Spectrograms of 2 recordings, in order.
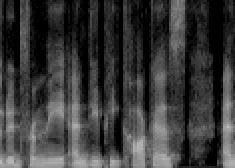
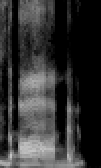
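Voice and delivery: ordinary talk

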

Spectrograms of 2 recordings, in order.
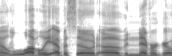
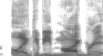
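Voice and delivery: put-on cat voice. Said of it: "This was my cat's voice".

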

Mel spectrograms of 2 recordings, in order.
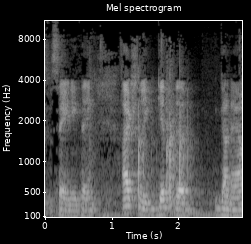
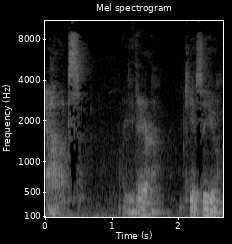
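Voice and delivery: hushed, very quiet, breathy, barely voiced whisper; 14 dB quieter than usual. As Mina in a group roleplay scene, searching for someone, whispering. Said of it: "just whispering".

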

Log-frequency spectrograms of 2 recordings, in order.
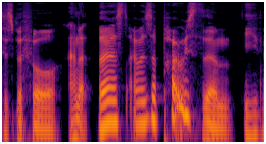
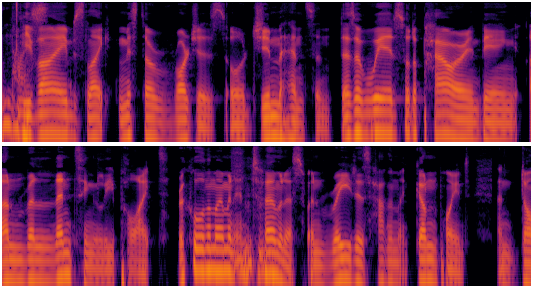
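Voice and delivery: plain

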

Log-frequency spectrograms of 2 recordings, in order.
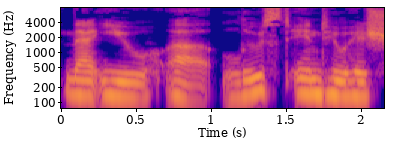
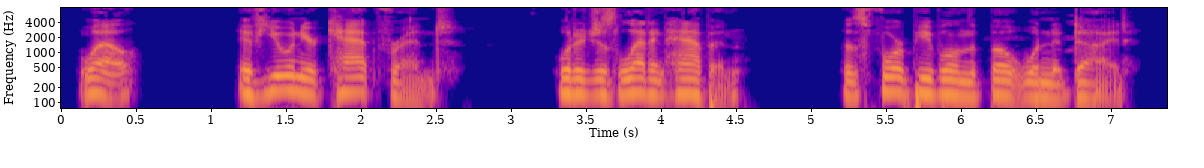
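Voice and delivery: gloating snake-man voice, spoken through a laugh. Voicing a grinning snake man who laughs and taunts the player: laughing snake man voice. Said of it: "and he just laughs, and he goes".

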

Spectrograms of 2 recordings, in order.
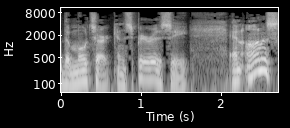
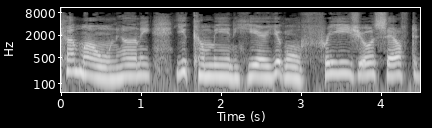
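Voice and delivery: put-on, pitched-up New Orleans woman's accent; 7 semitones higher than usual. Demonstrating how you do somebody from New Orleans, speak in Miss Sugarberry's New Orleans accent. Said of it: "who's from New Orleans, and she says".

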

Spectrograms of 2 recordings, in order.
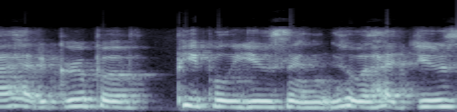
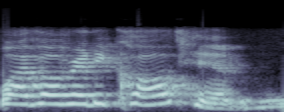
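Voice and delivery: put-on sulky, bratty teenager voice, pitched up; 8 semitones higher than usual. Retelling how she answered grandmother ayahuasca back, in a mock bratty teenager tone. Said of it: "you know how teenagers have that tone of voice".

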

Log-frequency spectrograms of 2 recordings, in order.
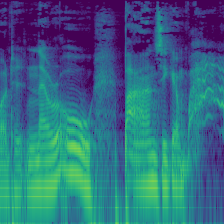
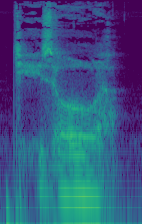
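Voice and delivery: mock menacing voice, lower, quieter; 4 semitones lower, 6 dB quieter than usual. Retelling how a man looked back on his way out, the speaker quotes him mock-menacingly.

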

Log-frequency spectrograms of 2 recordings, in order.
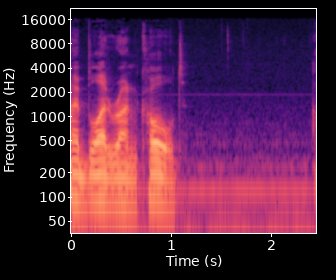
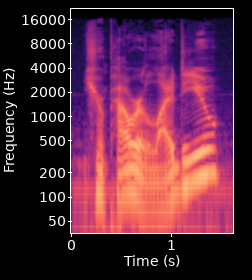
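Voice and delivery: ordinary delivery

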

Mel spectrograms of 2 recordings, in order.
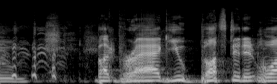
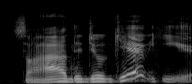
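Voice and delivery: low put-on voice with swooping pitch; 4 semitones lower, 9 dB quieter than usual. Retelling a line by the character Dr. Niss: William Hickey impression. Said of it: "It's my best William Hickey".

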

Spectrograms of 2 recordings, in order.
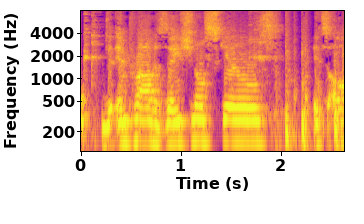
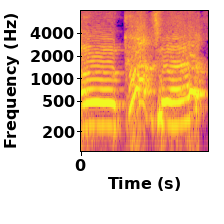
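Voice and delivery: very high call from a distance; 11 semitones higher than usual. Imagining the host calling his butler from the back: imitating Phil. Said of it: "Phil from the back go".

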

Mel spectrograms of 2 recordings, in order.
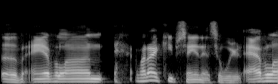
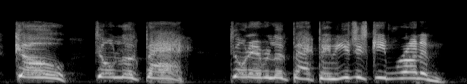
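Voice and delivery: mock, very high, slow, drawn-out scream. Retelling a character telling her to run: imitating a scream. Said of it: "like, screams it".

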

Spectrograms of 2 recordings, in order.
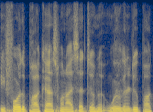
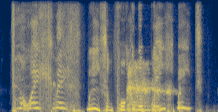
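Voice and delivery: put-on full Scouse accent, much higher. Mocking a man trying to sound awake, in a full scouse accent. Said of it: "You went full Scouser on us".

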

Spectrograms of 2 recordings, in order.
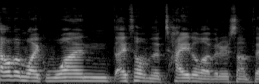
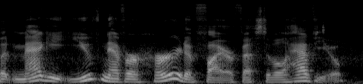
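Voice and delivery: condescending, patronizing, talking-down tone; 2 semitones lower, 6 dB quieter than usual. Asking the other speaker a question in front of listeners: patronizing tone. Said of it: "You just said that in a really patronizing way".

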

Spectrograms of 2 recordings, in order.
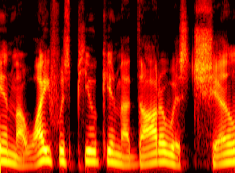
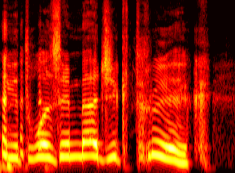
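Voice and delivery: put-on very slow, drawn-out old Slavic accent; 8 semitones higher, 4 dB louder than usual. Joking that the Easter Bunny explains his return: old Slavic Easter Bunny voice. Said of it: "He's got, like, an old Slavic voice".

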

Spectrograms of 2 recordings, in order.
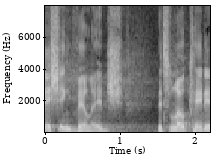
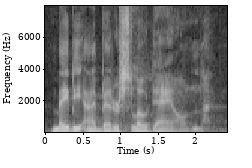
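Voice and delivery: low, slow half-whisper out the side of the mouth; 4 semitones lower, 4 dB quieter than usual. Retelling what a man suddenly said to the speaker: near-half-whisper from mouth corner. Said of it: "almost in a whisper out the corner of his mouth".

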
